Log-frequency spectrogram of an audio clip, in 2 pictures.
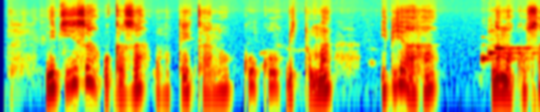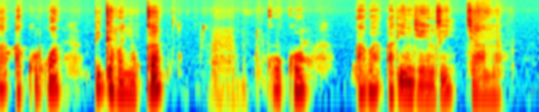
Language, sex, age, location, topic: Kinyarwanda, male, 25-35, Musanze, government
